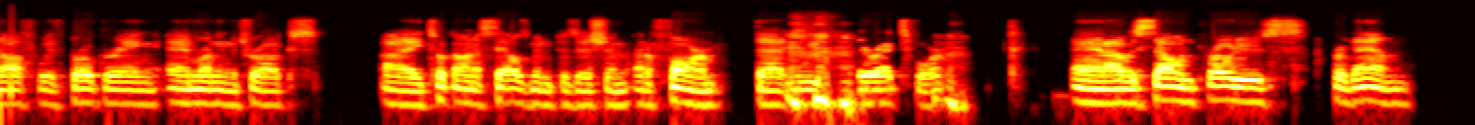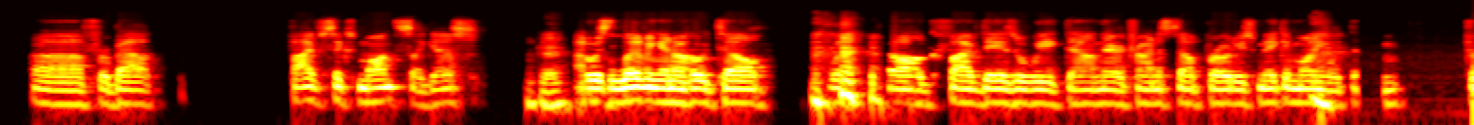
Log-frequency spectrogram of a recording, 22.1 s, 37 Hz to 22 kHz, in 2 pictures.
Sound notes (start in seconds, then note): 5.9 laughs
